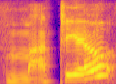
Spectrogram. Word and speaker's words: Machio: say your last name last name pronunciation is machio um we should probably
